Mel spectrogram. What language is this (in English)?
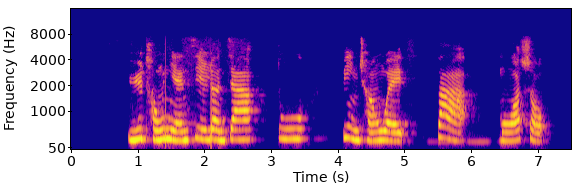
Chinese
